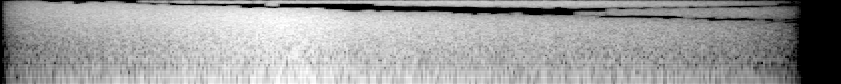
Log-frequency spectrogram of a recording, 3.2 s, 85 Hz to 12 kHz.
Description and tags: By request. A whoosh. 4 in a series of 7 - slow build, like an ocean waveI took a steady filtered noise waveform (about 15 seconds long), then added a chorus effect (Chorus size 2, Dry and Chorus output - max. Feedback 0%, Delay .1 ms, .1Hz modulation rate, 100% modulation depth).That created a sound, not unlike waves hitting the seashore.I selected a few parts of it and added some various percussive envelopes... punched up the bass and did some other minor tweaks on each.Soundforge 8.
soundeffect, effect, fm, synth, electronic, whoosh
